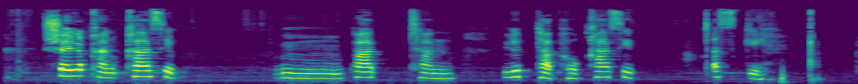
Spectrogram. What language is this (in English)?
Jaqaru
